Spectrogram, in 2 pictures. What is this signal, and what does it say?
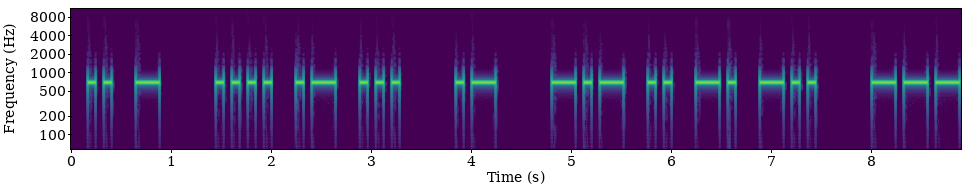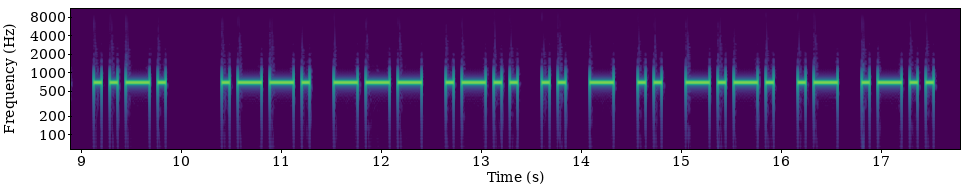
Morse code, heard as a keyed tone, about 15 wpm, 700 Hz. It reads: IT HAS A KIND OF POLITICAL
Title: Sentences from Top 1000 Words - Review Part 5 - 15wpm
